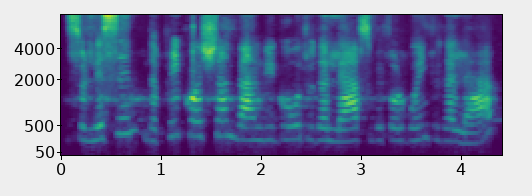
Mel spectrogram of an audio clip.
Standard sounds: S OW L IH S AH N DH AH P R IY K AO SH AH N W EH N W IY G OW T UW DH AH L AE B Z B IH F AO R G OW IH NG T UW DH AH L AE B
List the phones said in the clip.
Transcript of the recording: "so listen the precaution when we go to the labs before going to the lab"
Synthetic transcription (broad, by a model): S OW L IH S AH N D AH P R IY K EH S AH N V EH N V IY G OW T UW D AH L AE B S B IH F AO R G OW IH NG T UW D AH L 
